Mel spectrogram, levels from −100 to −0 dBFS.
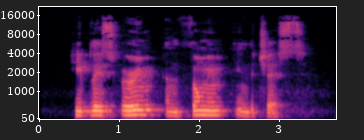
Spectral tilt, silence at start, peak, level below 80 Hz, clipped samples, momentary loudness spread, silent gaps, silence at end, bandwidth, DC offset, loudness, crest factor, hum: -6 dB/octave; 0.45 s; -6 dBFS; -66 dBFS; under 0.1%; 13 LU; none; 0.45 s; 15.5 kHz; under 0.1%; -25 LUFS; 18 dB; none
